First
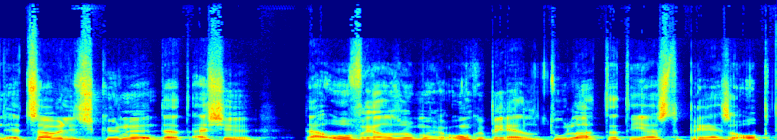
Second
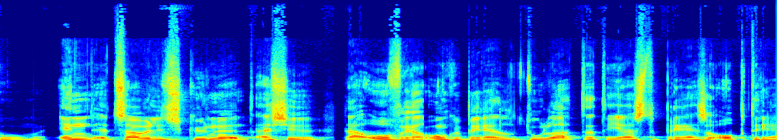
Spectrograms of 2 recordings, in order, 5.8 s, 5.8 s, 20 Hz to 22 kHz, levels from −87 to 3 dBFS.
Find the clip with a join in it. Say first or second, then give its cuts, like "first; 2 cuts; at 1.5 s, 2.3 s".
second; 3 cuts; at 1.9 s, 2.5 s, 3.2 s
